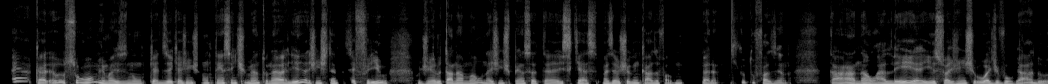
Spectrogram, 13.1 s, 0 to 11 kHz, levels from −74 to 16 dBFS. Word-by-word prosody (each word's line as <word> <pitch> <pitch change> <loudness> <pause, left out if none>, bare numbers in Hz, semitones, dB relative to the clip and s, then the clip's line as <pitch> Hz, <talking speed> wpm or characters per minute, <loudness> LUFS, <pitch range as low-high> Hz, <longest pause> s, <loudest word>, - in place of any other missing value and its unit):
É, 375 - -2 0.2
cara. - - +1
Eu - - 0
sou 250 - -2
um - - +1
homem, 240 - +1
mas 130 -1 +1
não 140 +1 -2
quer 150 -1 -2
dizer 165 0 +3
que 165 - -5
a - - +3
gente 175 +1 -1
não 175 - -1
tenha 170 0 0
sentimento, 175 -1 0
né. 135 +1 +3
Ali 130 - +4
a 270 - 0
gente 165 -1 -1
tenta 145 0 +1
ser 145 -1 -4
frio. 145 +7 +2 0.4
O - - -6
dinheiro 125 +2 +1
tá 130 +1 +3
na 130 0 +1
mão, 135 - -3
né, 145 -9 -2
a - - 0
gente 145 +4 -4
pensa, 145 +2 0
até 90 -10 -3
esquece. 85 - -1
Mas, 140 +1 0
aí, 165 - +4
eu - - +4
chego 180 0 0
em - - 0
casa, 165 -3 -1
eu - - 0
falo: 150 +1 -7
"Hum, 150 - -3 0.2
espera. - - -4
O - - -20
que - - -18
que - - -9
eu - - -4
tô 230 - -11
fazendo?". 130 - -4 0.5
Tá, - - +1
não, 140 +3 +1
a 120 - 0
lei 125 +11 +4
é 125 - +3
isso. 160 -2 +2
A 120 - +3
gente 135 +6 -1
o 130 - +2
advogado 135 - -1
145 Hz, 275 wpm, -23 LUFS, 130-170 Hz, 0.5 s, Ali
